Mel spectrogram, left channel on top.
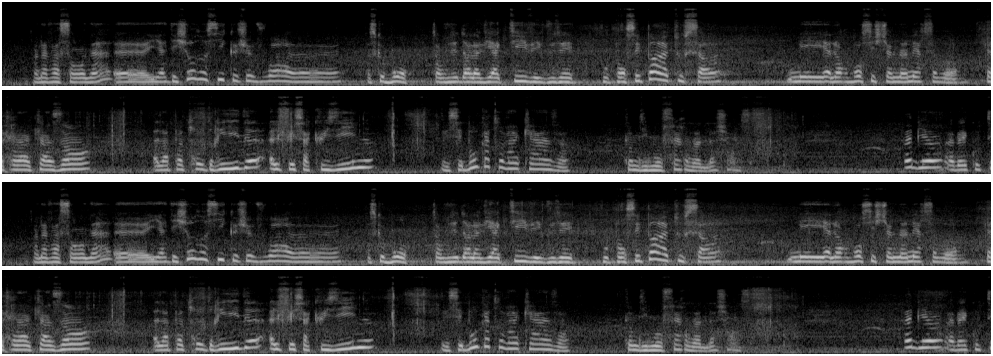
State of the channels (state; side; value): normal; both; correlation 0.81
